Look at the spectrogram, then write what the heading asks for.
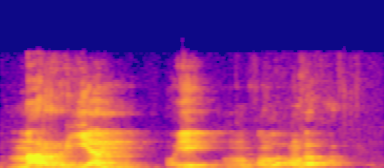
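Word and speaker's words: مريم: Lorsqu'il est au milieu et à la fin, il se prononce en général i, sauf dans certains cas comme Maryam.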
